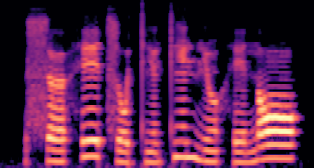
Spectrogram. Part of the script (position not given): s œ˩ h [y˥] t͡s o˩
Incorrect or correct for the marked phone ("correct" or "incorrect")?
incorrect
